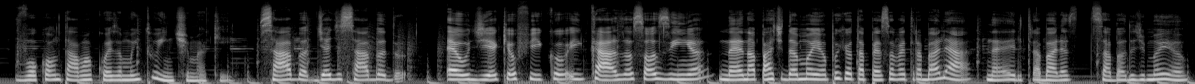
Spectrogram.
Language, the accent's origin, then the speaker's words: Portuguese; Salvador, Bahia, Brazil; also born or lived in Uruguay; now in São Paulo, Brazil; da minha infância lá em Salvador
